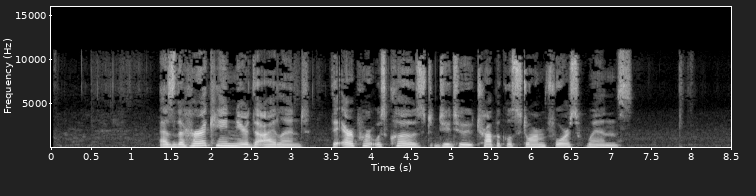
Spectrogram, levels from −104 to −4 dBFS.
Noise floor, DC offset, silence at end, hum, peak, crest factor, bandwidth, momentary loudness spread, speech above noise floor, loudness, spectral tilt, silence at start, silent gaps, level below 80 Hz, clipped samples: -69 dBFS; under 0.1%; 1.25 s; none; -6 dBFS; 20 dB; 11.5 kHz; 11 LU; 43 dB; -26 LUFS; -4 dB/octave; 1.35 s; none; -70 dBFS; under 0.1%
